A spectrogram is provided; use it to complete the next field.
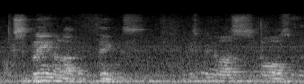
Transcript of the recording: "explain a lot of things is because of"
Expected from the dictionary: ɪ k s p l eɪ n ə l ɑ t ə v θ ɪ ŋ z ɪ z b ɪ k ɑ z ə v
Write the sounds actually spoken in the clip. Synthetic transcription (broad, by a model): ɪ k s p l eɪ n ə l ɑ t ə v θ ɪ ŋ z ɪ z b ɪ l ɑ s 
